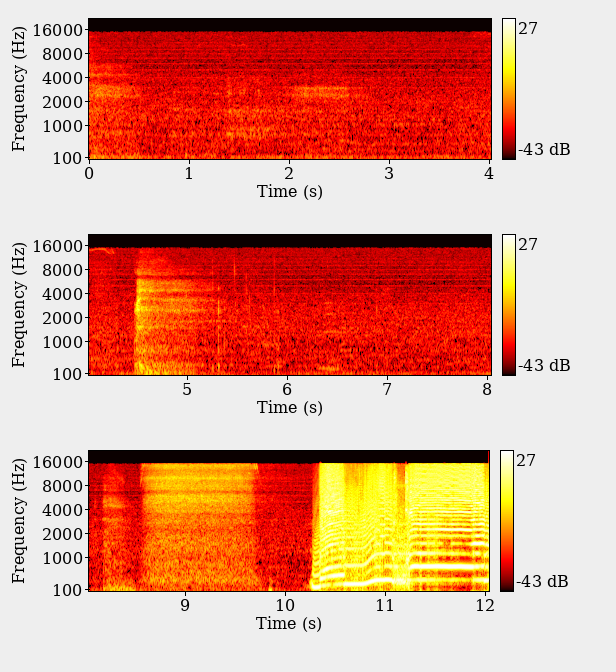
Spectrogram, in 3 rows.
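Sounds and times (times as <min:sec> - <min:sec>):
person breathing in near microphone: 0:08.2 - 0:09.8.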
